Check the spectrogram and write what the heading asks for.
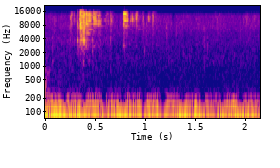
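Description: A bunch of keys jingling briefly about half a second in, as they are handed over, over a steady low rumble.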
